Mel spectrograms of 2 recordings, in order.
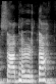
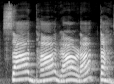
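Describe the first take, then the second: First: Said in the usual way. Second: साधारणतः spelled out slowly as सा-धा-र-ण-तः; slow syllable by syllable. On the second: Shown as a demonstration. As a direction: sound out साधारणतः one syllable at a time. (साधारणतः धीरे-धीरे अक्षर तोड़कर)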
